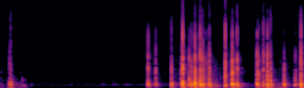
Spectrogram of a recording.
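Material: Rubber.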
